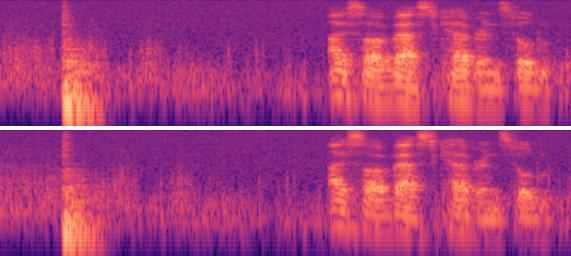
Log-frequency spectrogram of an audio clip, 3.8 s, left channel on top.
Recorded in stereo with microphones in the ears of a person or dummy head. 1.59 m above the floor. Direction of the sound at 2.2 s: 15° right (ahead or behind).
